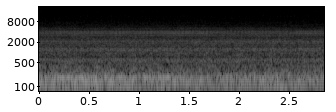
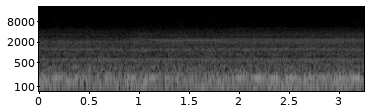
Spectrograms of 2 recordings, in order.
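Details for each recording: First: Generic cheap cordless electric pen sander/mini drill, compared against a Dspiae hobby sander: small motor buzzes with a coarse, uneven hum and faint rattle rather than a clean whir; sounds crude, cause unclear. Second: Dspiae hobby pen sander running, compared with a cruder generic cordless pen sander: faint, steady high hum staying even with no rattle or grinding; much quieter and smoother motor.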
